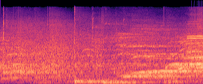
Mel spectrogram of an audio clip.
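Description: A volleyball is struck hard on a serve.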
